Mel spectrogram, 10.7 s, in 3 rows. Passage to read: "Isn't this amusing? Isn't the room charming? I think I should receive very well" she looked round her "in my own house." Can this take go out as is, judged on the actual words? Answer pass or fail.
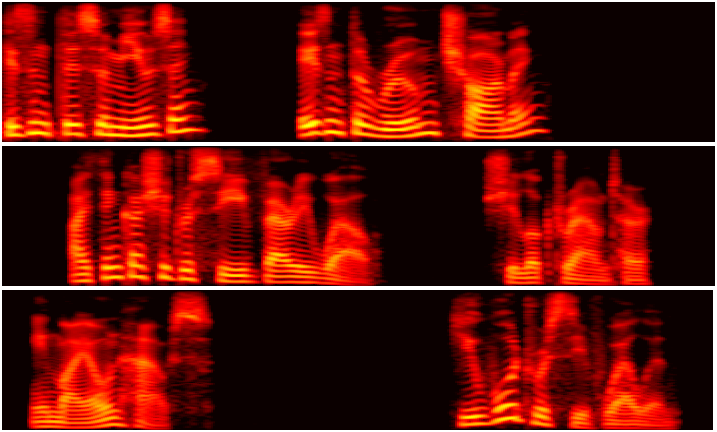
fail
